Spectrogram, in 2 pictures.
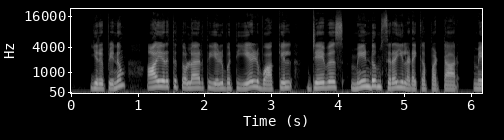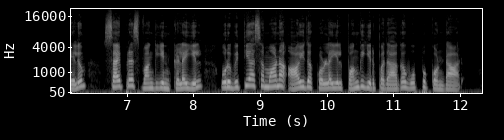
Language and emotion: Tamil, neutral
